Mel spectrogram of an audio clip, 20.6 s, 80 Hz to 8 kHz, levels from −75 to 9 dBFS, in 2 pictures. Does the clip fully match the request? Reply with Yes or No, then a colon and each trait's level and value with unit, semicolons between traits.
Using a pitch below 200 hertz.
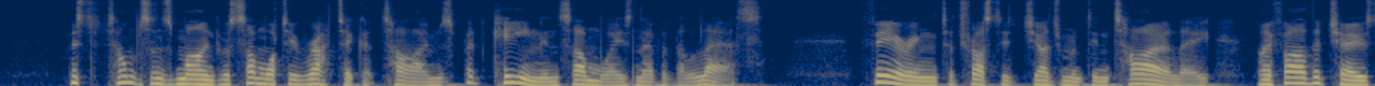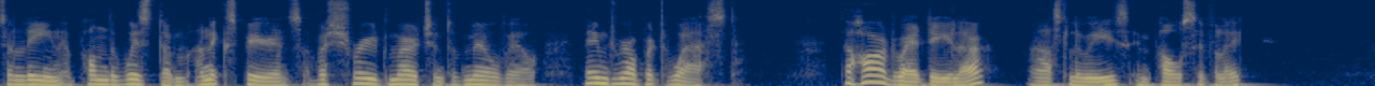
Yes: low, 135 Hz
